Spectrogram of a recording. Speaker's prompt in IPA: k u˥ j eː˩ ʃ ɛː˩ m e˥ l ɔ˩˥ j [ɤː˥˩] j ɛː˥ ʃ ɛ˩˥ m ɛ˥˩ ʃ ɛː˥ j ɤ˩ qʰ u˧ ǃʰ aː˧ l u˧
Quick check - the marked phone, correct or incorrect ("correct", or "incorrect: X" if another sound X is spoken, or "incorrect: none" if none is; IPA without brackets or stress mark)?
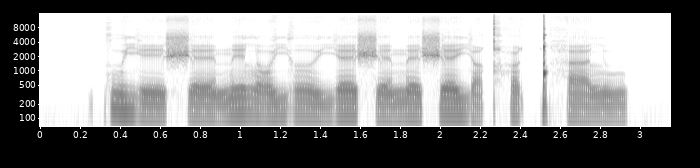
correct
